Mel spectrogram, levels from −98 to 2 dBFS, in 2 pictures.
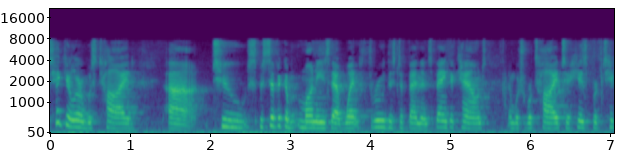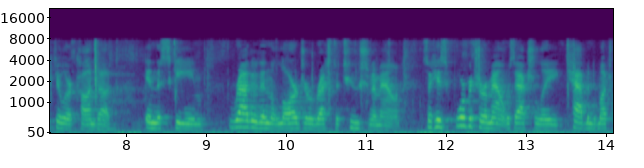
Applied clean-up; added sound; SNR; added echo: none; none; none; none.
